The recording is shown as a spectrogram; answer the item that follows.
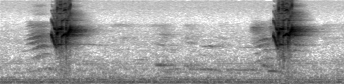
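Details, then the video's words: Budgerigar calling to stimulate other budgerigars to answer and sing: two loud, harsh, bright squawks about two seconds apart, each lasting under half a second, over quiet background hum. "Pancingan parkit agar gacor"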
